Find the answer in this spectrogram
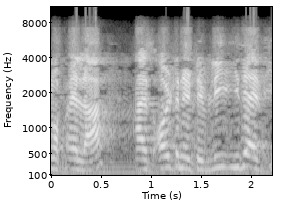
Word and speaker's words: Allah: it's their language similarly we know how to pronounce correctly Allah they say Allah is a no problem the right pronunciation is Allah later on when Reverend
